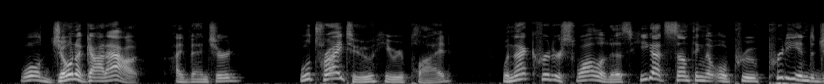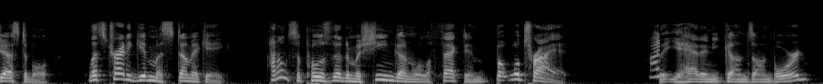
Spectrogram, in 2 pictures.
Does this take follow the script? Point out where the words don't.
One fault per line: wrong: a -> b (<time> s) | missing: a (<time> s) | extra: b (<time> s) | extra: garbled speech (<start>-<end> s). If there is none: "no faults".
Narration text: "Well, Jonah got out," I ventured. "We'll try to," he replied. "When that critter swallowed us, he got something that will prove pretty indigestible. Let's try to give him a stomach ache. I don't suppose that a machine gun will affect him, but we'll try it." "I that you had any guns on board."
no faults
